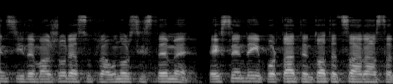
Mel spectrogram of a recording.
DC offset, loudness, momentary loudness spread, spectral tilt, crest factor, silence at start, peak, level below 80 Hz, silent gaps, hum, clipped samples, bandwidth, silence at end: under 0.1%; -27 LUFS; 5 LU; -3.5 dB/octave; 18 dB; 0 s; -10 dBFS; -74 dBFS; none; none; under 0.1%; 11 kHz; 0 s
